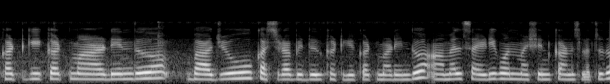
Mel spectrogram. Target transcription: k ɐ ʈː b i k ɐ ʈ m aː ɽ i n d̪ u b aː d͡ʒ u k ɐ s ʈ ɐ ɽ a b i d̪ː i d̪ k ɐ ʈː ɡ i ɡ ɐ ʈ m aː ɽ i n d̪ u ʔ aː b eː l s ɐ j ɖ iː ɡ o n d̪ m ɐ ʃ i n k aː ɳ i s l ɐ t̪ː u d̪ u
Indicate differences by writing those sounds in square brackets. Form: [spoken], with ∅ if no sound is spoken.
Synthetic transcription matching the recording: k ɐ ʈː [ɡ] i k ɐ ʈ m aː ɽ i n d̪ u b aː d͡ʒ u k ɐ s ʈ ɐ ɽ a b i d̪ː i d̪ k ɐ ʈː ɡ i [k] ɐ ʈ m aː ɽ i n d̪ u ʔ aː [m] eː l s ɐ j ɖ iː ɡ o n d̪ m ɐ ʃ i n k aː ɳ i s l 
